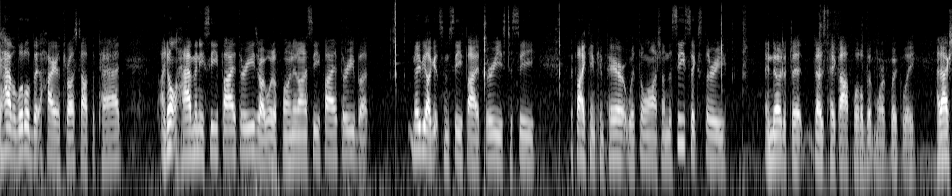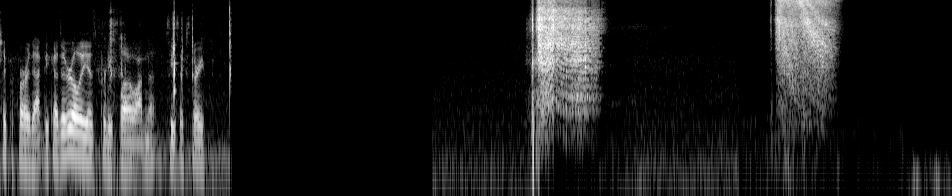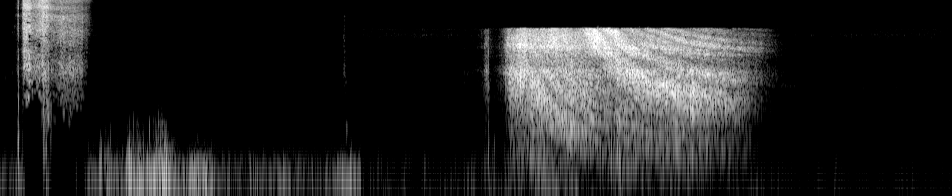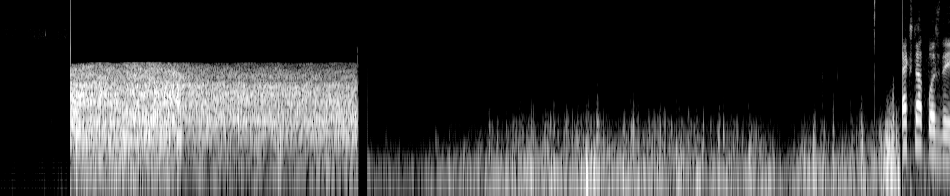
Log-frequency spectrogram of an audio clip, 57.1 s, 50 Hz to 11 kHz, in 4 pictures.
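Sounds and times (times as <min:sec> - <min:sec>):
rocket motor rushing bursts: 0:22.2 - 0:23.4, 0:35.8 - 0:40.3.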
